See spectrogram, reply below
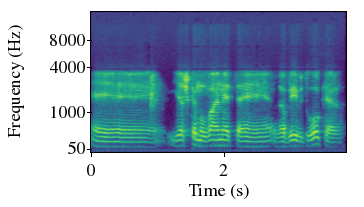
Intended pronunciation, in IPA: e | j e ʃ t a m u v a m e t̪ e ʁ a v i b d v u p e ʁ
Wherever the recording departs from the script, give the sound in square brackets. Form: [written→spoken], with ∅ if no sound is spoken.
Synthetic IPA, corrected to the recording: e | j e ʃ [t→k] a m u v a [m→n] e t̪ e ʁ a v i [b→v] d [v→ʁ] u [p→k] e ʁ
